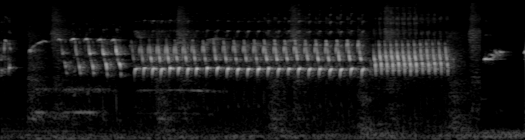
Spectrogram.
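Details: Canary (Kenari Nusantara) song meant as a tutor for other birds: a long, high, fast rolling trill that shifts pace midway, with faint low background hum beneath.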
